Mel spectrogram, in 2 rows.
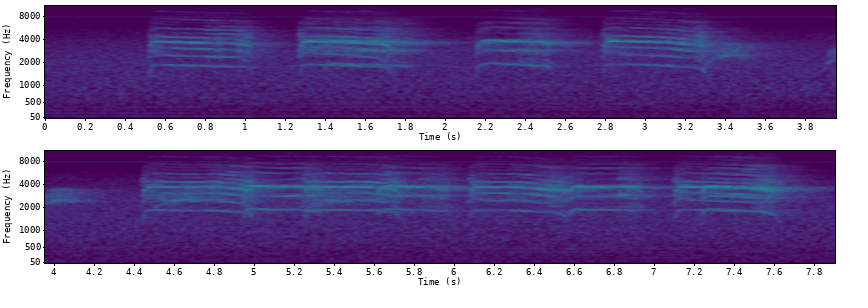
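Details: Harsh, raspy squawks from a bird at a birdbath, recorded 6/25. Coarse harmonic calls repeat roughly every half to one second in loose runs over eight seconds, one softer, shorter note in the middle. A low background hum runs throughout.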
